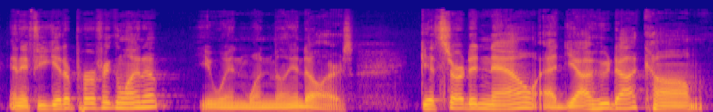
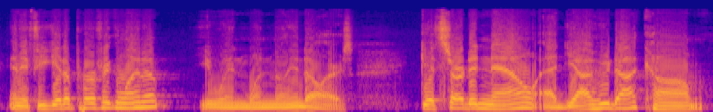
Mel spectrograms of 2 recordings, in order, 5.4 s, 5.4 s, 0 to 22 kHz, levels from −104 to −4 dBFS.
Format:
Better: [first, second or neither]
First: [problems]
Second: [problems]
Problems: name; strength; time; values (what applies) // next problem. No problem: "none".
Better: first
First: none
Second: distortion; slight; 8% of the sound clipped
